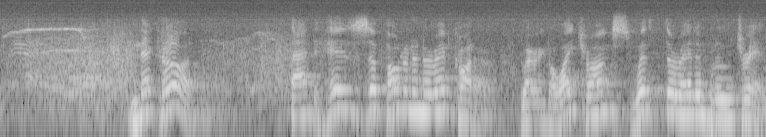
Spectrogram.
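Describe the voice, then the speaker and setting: Against crowd noise in the background, a man with an extremely high pitch talks at a fairly slow pace with ordinary pitch variation. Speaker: ring announcer. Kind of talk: ring announcement. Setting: PA system in arena. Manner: formal. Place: hall.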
